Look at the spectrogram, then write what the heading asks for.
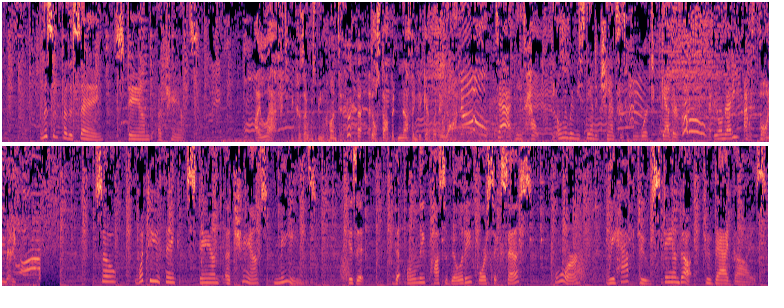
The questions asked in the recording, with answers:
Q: So what do you think stand a chance means?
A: Stand a chance means the only possibility for success.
